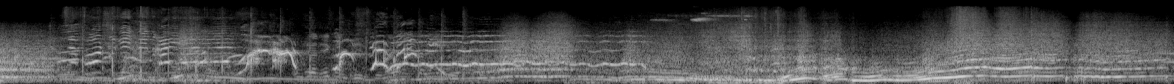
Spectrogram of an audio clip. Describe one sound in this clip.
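A rally car engine roars and revs hard, its pitch rising and falling sharply.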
